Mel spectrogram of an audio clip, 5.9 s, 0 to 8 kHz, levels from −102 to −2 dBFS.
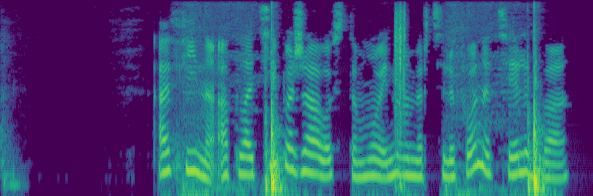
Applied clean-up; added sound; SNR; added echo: classical method spectral subtraction.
